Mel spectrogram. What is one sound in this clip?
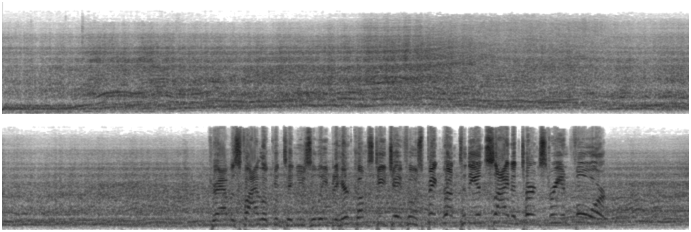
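Engines rise and fall in pitch as the cars speed up and slow down through the turns.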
